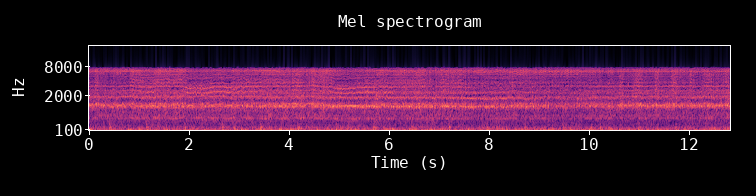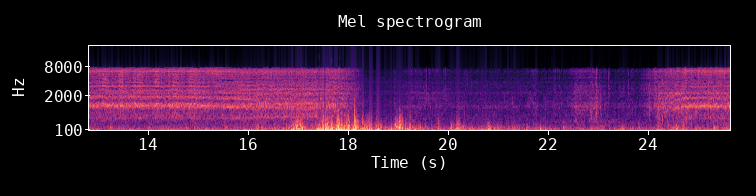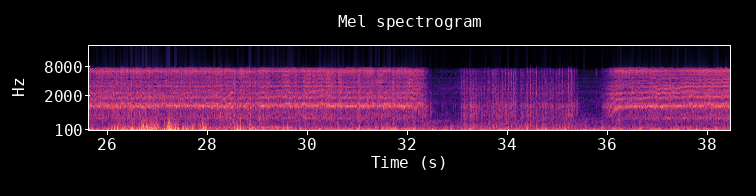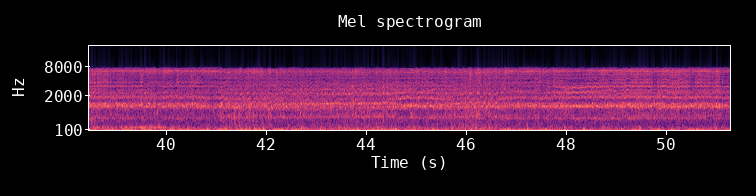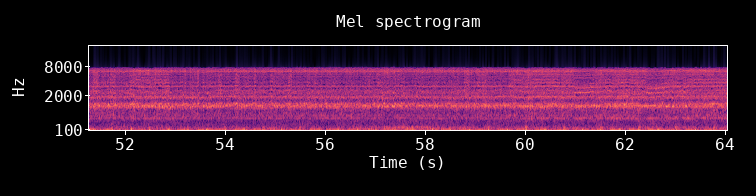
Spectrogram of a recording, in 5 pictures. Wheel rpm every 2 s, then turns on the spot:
170, 160, 160, 160, 160, 170, 170, 160, 140, 10, 20, 30, 140, 170, 170, 160, 40, 30, 140, 170, 170, 160, 160, 160, 160, 170, 170, 170, 170, 170, 160, 160.
32-34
